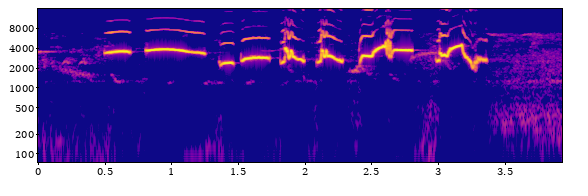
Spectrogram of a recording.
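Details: Oriental magpie-robin song meant to provoke other magpie-robins to sing, heard as a rapid chain of about eight loud whistled phrases, long steady notes giving way to quick up-and-down twists, then a brief hiss at the end.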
